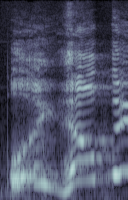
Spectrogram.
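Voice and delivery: very high, squealed plea for help; high comic cry for rescue; voice of the car. Pretend. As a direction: give the poor car a squeaky, desperate voice. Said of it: "If that car had, like, a voice".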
